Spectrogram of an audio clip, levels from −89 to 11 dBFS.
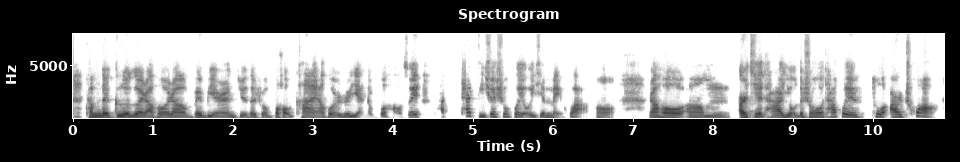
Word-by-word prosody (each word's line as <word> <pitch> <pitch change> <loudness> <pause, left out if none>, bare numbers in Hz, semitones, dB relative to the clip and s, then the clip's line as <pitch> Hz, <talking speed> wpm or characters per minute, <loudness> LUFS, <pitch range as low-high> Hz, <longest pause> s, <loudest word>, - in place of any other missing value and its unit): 他 210 - +3
们 180 -1 +5
的 180 0 +8
哥 175 0 +6
哥， 170 -1 +5
然 155 -1 +2
后 165 -1 -1
让 165 0 0
被 180 -1 +2
别 155 -3 -1
人 155 +2 -3
觉 160 -2 -5
得 160 +1 -3
说 160 -1 -6
不 180 +5 -1
好 185 - -1
看 175 -3 -1
呀， 150 +1 -3
或 170 -2 -3
者 160 - -4
说 165 - -1
演 165 0 0
得 140 - -14
不 165 - -2
好， - - -20 0.2
所 215 - -2
以 225 - +5 0.3
它 - - -4 0.2
它 320 - +1
的 160 - -2
确 240 +5 -1
是 255 - -4
会 235 -2 -3
有 - - -4
一 - - -3
些 180 +2 -3
美 175 -1 -4
化， - - 0 0.2
嗯。 - - -6 0.6
然 160 +1 +2
后， 195 -2 +5
嗯， 165 -2 -1 0.4
而 185 +3 +8
且 - - +2
他 185 -1 0
有 180 -2 0
的 180 - +1
时 195 -1 -3
候 200 +2 +1
他 215 +1 -2
会 220 -4 +1 0.2
做 245 -4 +1
二 230 -1 +3
创， 320 - +1
175 Hz, 300 characters per minute, -22 LUFS, 160-200 Hz, 0.6 s, 的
